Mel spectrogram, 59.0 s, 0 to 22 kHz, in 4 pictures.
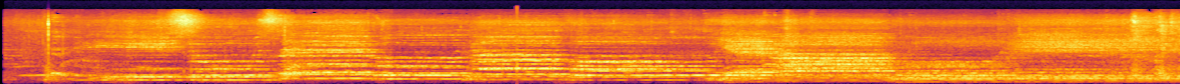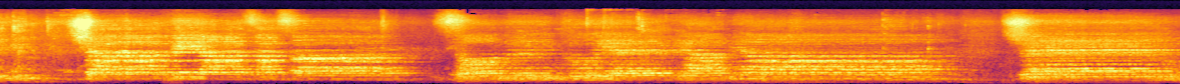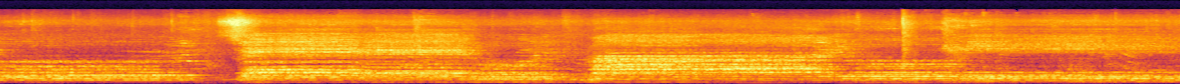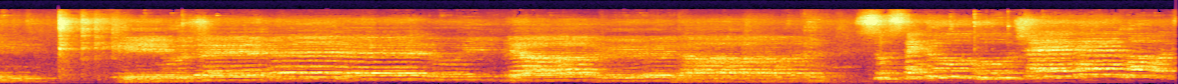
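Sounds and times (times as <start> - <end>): choir singing a cappella: 0.1 - 58.9.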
